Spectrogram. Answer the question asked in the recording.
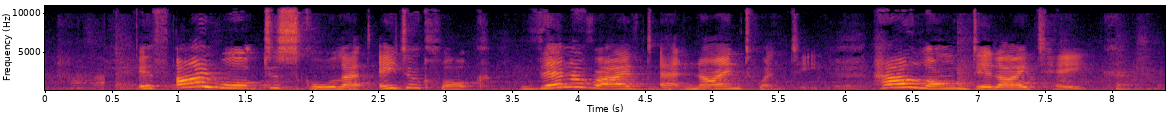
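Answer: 1 hour 20 minutes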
